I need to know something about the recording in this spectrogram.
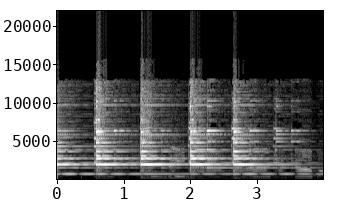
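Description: Hanging brass temple bells rung by hand, pulled by their ropes in a steady run of loud strikes about every two-thirds of a second, each one ringing on into the next.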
